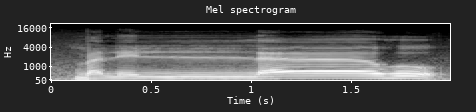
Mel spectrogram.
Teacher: اللہ کا لام زیر کی وجہ سے باریک پڑھا جائے گا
